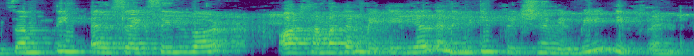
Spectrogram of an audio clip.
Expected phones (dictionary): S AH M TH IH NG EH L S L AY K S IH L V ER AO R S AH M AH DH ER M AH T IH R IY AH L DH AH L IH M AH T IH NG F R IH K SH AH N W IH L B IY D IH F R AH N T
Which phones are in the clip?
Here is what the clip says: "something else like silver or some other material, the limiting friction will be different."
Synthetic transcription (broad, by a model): S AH M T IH NG EH L S L AY K S IH L V ER AO R S AH M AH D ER M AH T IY R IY AH L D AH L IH M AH T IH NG F R IH K SH AH N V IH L B IY D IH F R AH N T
